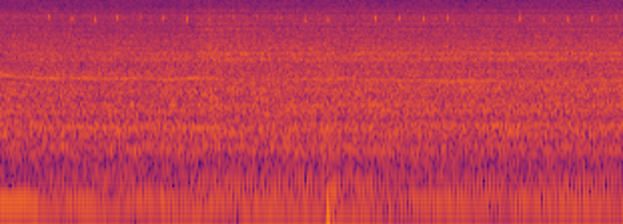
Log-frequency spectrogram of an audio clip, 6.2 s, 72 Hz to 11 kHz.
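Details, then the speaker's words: 2006 Jeep Liberty 3.7L Chrysler V6 after alternator replacement and belt reinstall: smooth, even idle hum with one brief thump and no belt-drive growl. The earlier noise is gone; normal idle. "Oh, she's quiet as a church mouse now. I think that'd be her."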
